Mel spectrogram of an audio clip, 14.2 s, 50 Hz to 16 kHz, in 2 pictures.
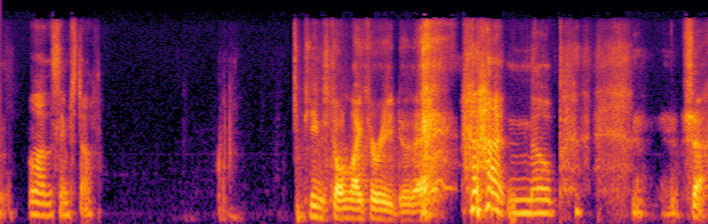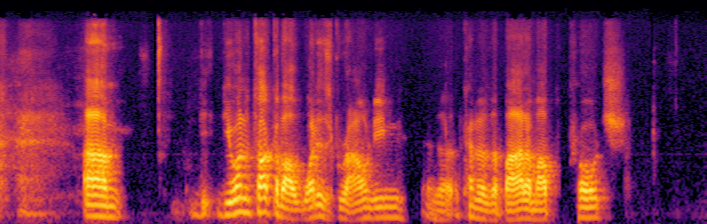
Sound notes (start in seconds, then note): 4.1 laughing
